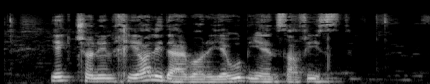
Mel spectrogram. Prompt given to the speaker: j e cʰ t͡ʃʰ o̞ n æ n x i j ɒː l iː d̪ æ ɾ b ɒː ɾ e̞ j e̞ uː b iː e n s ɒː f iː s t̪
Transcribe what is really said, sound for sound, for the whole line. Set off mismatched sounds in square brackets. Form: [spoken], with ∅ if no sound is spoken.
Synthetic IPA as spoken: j e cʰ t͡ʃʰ o̞ n [i] n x i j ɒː l iː d̪ æ ɾ b ɒː ɾ e̞ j e̞ uː b iː e n s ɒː f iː s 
